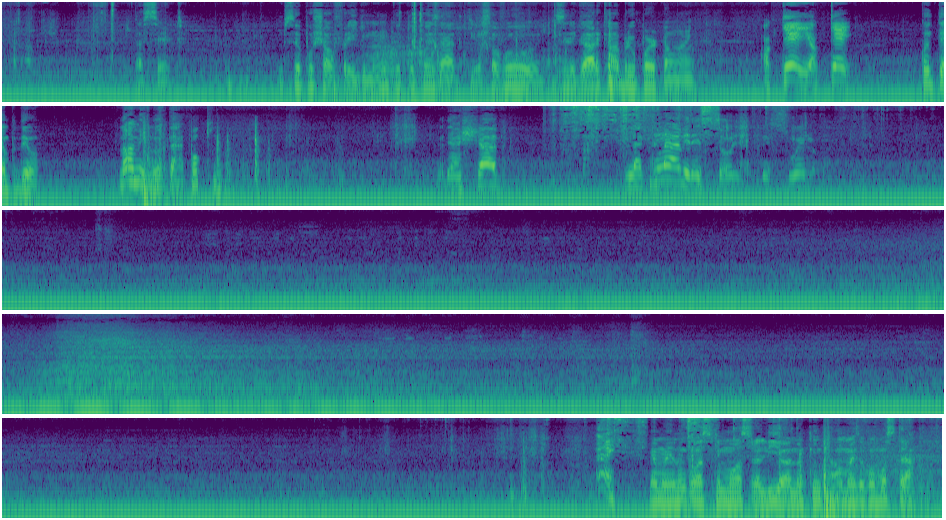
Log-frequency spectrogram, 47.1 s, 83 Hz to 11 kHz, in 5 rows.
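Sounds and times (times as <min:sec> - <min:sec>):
car engine idling: 0:00.0 - 0:47.0.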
